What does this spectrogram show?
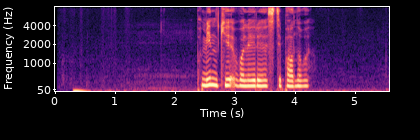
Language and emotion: Russian, neutral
